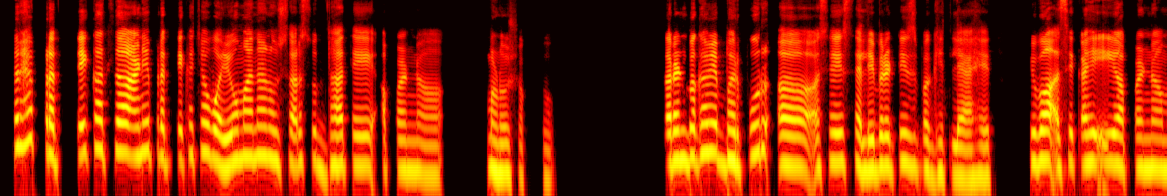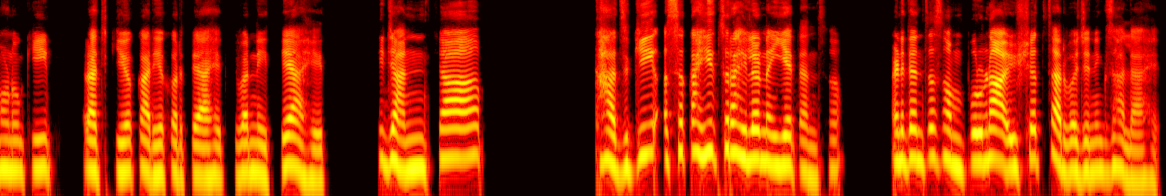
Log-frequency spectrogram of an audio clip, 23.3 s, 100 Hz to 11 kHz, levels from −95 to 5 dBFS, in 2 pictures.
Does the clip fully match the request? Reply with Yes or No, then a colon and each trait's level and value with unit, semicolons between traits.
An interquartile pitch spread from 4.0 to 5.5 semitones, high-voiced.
Yes: average, 4.9 semitones; high, 210 Hz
